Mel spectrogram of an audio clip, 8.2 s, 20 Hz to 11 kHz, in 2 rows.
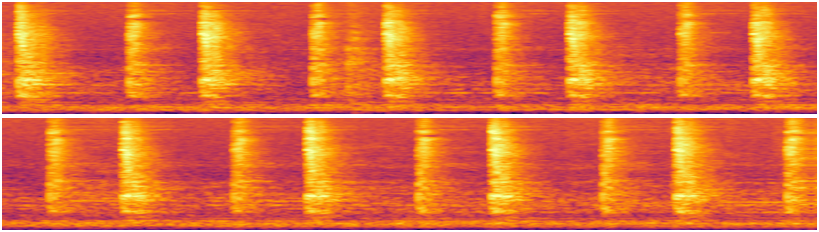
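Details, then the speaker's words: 44-inch Monte Carlo Designer Supreme II ceiling fan on low: sharp even ticks about once a second over a soft motor hum; very noisy, cause unknown, wobbles more on medium. "yeah it is very noisy like it's got some issues I guess with I don't know what it is"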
